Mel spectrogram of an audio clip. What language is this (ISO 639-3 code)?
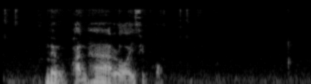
tha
